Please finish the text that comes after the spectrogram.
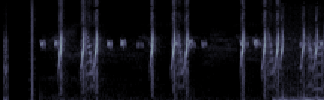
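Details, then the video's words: Female common quail (batair) calling at dawn: sharp, high clipped notes, mostly in quick groups of three, spaced irregularly and separated by soft, short piping notes. A brief low rumble comes near the end. "Female Batair Calling | Suba Lagaty waqte Ki Awazay| Batair Ki Awaz Suba ki liye|Common Quail Calls|"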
